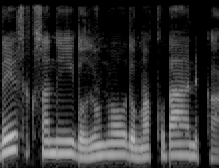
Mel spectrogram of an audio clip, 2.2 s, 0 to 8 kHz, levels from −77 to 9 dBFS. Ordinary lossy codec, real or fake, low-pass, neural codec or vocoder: none; fake; 7.2 kHz; codec, 16 kHz, 1 kbps, X-Codec, HuBERT features, trained on general audio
